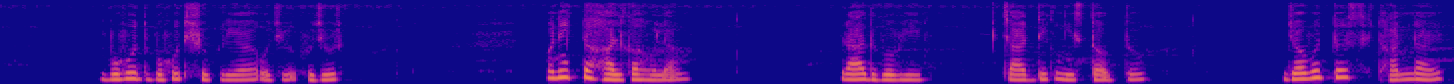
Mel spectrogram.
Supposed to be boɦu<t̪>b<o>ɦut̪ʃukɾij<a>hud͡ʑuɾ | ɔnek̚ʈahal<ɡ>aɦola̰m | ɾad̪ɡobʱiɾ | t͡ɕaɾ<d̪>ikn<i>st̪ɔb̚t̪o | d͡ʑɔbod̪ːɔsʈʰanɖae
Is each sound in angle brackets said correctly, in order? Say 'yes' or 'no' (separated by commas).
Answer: yes, yes, yes, no, yes, yes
